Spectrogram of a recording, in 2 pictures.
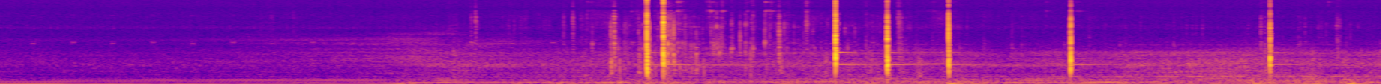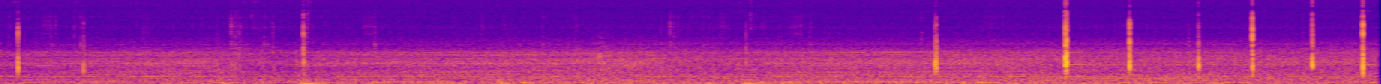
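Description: Inside a car's cabin, the car idles quietly, then pulls away about four seconds in. Steady road and engine rumble builds as it drives on. Sharp metallic clinks and jingles come every second or two over the rumble, the loudest sounds here.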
